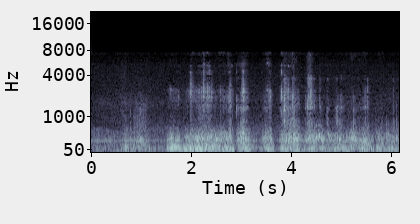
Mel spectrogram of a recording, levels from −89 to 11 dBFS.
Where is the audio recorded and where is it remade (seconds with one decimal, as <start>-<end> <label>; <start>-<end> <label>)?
0.0-1.7 recorded; 1.7-5.4 remade; 5.4-6.2 recorded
